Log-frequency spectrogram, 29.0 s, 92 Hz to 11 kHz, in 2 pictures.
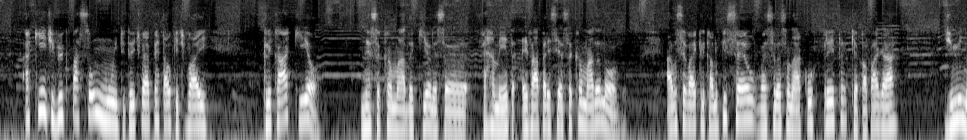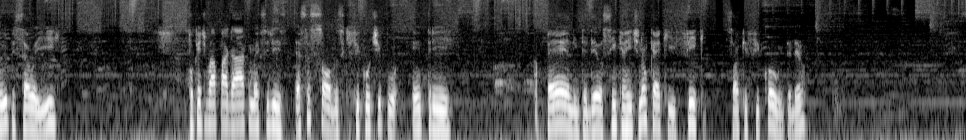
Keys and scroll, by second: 17.9 ctrl+=.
